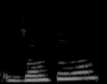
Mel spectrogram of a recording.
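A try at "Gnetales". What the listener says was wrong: It's not gentails. It's gnetails. Okay. G silent.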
